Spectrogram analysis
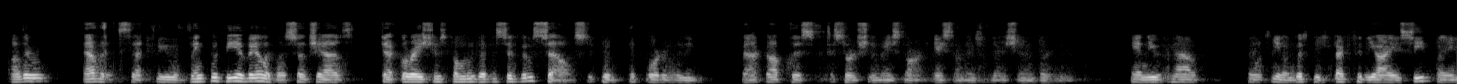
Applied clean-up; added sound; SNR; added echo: neural mask model DeepFilterNet 3.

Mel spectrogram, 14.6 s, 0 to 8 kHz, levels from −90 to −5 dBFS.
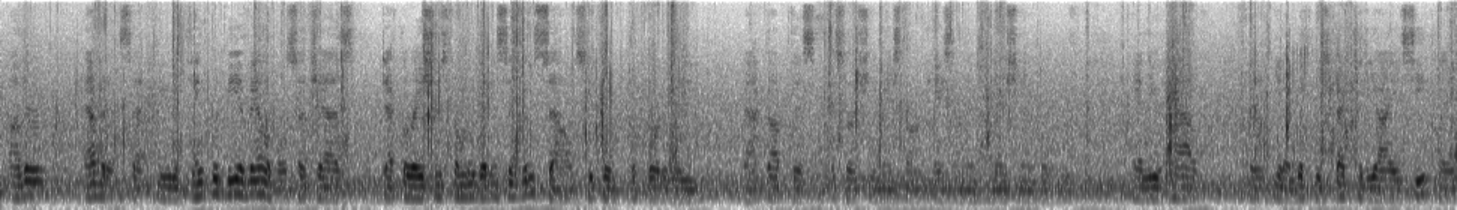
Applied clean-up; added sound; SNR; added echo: none; Waves, surf; 4 dB; reverberation time 0.2 s.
